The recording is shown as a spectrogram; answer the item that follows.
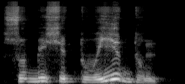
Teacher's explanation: Só que isso não é ditongo. Esse I não é semivogal, ele é vogal. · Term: hiato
